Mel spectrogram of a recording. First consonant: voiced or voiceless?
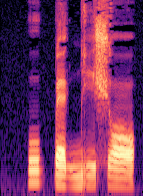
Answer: voiceless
